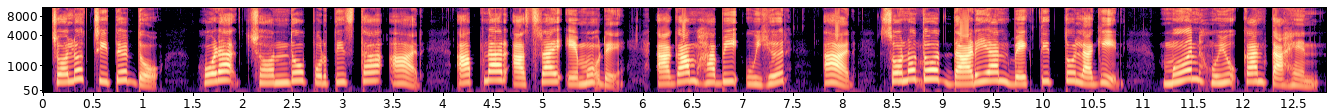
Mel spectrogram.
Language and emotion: Santali, neutral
